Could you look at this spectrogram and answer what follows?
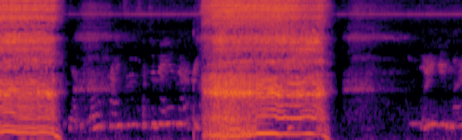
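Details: A man snores loudly, sounding like a grizzly bear.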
